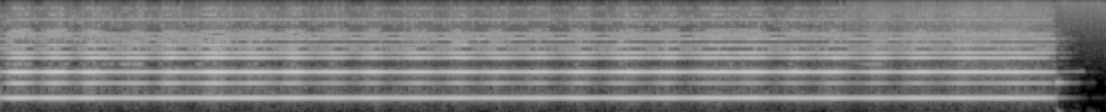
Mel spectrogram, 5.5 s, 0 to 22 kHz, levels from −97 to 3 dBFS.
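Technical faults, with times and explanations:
Throughout: Bluetooth LC3 compression. The music has a breathy, grainy edge, with heavy codec damage in the upper spectrum. The likely cause is LC3 coding at a rate that fits roughly 32 kbps with 10 ms frames. Emptied high bands are refilled with noise, and nothing remains above 20.2 kHz.
4.23 to 5.53 s: low bit depth with noise shaping. A steady, thin hiss appears, climbing sharply toward the top of the band and sitting only around 10 dB under the music. This is consistent with requantising to about 6 bits, with the rounding error pushed upward in frequency.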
